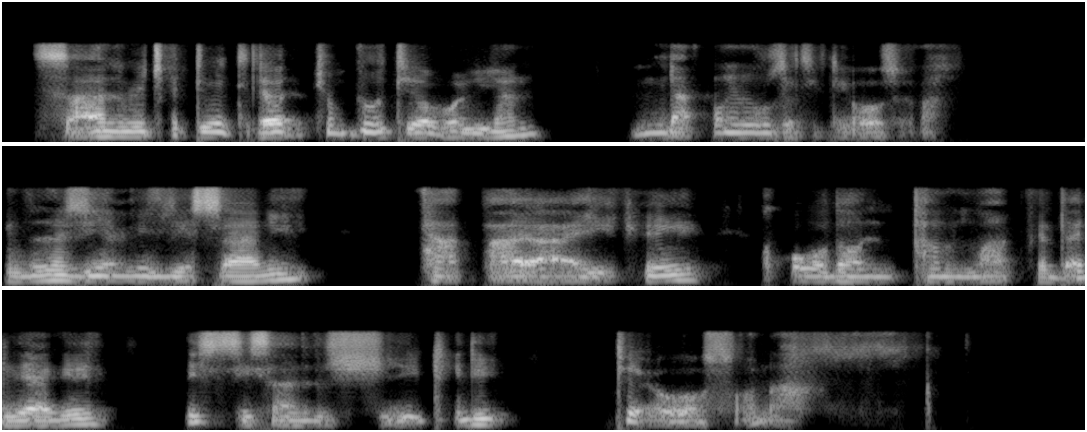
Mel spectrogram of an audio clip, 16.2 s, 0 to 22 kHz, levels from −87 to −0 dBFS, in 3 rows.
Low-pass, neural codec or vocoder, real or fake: 7.2 kHz; codec, 16 kHz, 1 kbps, FreqCodec, smaller model; fake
